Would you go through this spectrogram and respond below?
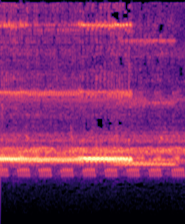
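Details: Bell crickets in a Japanese grassland: a sustained high, pure ringing note lasting just over a second, then dropping away to a softer background of fast insect pulsing.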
